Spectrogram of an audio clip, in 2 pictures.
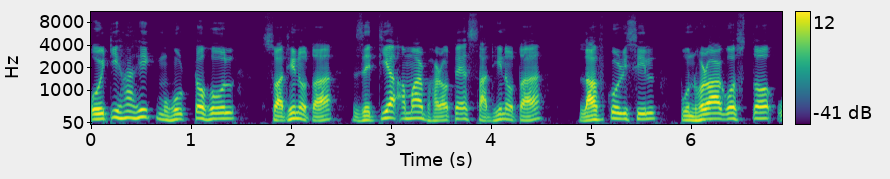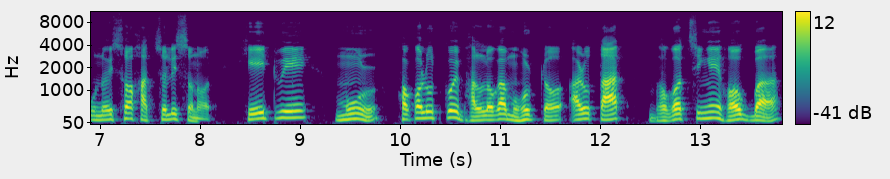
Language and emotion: Assamese, neutral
